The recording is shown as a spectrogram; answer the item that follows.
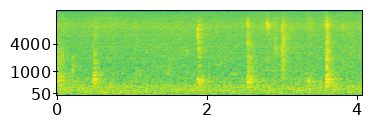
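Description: Scattered sharp wooden clicks and taps of chess pieces being set down and chess clocks being pressed at nearby boards. There are about five in four seconds at uneven intervals, the loudest near the end, over a low steady hall background.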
